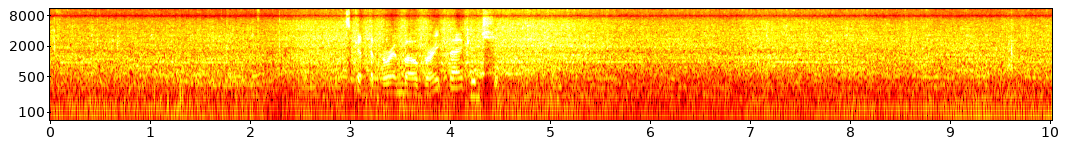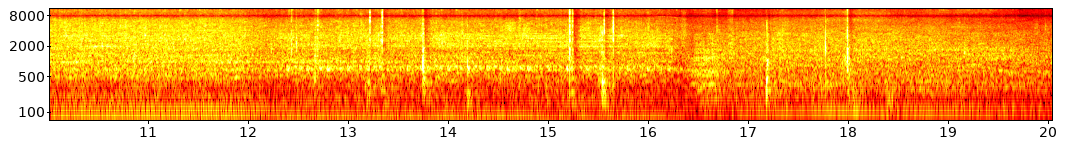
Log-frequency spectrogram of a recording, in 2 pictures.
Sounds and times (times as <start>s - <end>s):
Car: 0.0s - 20.0s
Outside, urban or manmade: 0.0s - 20.0s
Speech: 3.0s - 4.6s.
